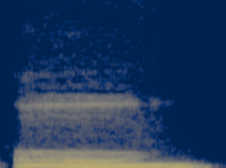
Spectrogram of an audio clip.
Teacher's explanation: Om is only 3 matras. More than 2 matra, we can take 3 matras.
